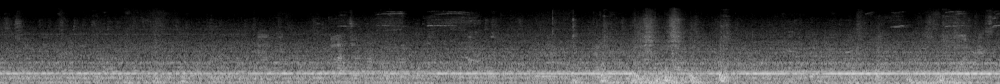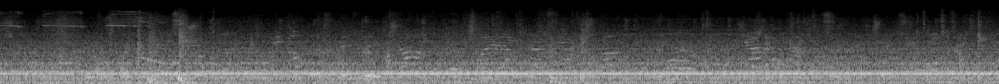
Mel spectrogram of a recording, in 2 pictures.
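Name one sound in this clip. A steady electric whine hums inside the train carriage.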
